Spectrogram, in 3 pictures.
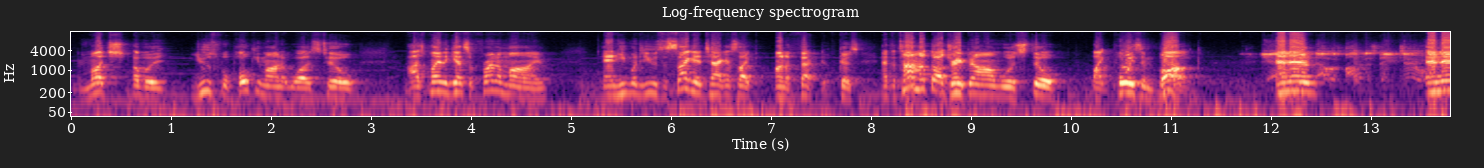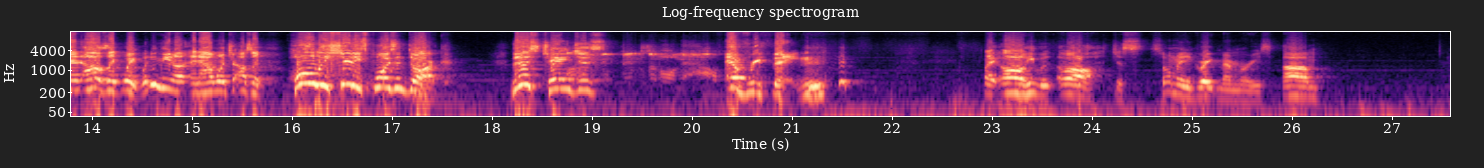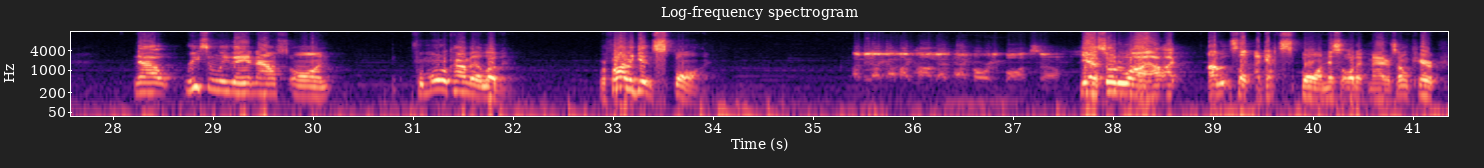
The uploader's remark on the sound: Cleaned up the audio as best I could and added some music.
